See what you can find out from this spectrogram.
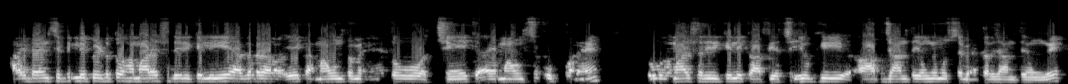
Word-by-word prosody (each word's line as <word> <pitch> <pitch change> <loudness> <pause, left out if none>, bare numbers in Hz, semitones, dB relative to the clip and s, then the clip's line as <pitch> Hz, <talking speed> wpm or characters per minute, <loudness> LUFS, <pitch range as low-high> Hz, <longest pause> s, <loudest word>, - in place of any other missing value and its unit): high - - +1
density 150 +1 -1
lipid, 155 0 +1
तो 160 -1 +2
हमारे 145 0 +2
शरीर 145 -1 -2
के 140 - 0
लिए 145 +1 +4
अगर 140 -2 +1
एक 140 - -2
अमाउंट 130 +2 0
में 135 -1 0
हैं, 125 - -20
तो - - +1
वो 135 -1 +2
अच्छे 125 - -6
हैं, 125 +1 +1
एक 130 0 -3 0.2
अमाउंट 130 0 0
से 155 - -12
ऊपर 310 - -2
हैं, - - -2 0.5
तो - - -1
वो 140 - 0
हमारे 140 +1 -1
शरीर 140 -1 +1
के 145 - +1
लिए 145 0 +3
काफ़ी 130 +1 +1
अच्छे 130 0 -6
हैं, - - +1
क्योंकि 140 0 +1 0.2
आप 125 +1 0
जानते 130 0 -1
ही - - +4
होंगे, 135 0 +2
मुझसे 135 0 -1
बेहतर 115 +1 -2
जानते 115 -1 -1
होंगे 110 +3 0
140 Hz, 225 wpm, -11 LUFS, 130-145 Hz, 0.5 s, लिए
